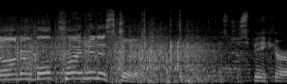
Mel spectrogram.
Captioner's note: some Applause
